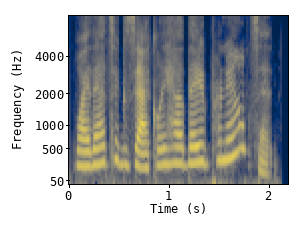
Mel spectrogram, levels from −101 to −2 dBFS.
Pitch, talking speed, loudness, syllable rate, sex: 255 Hz, 190 wpm, -19 LUFS, 5.6 syllables/s, female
